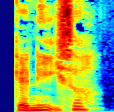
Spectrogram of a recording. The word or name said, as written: ghaneser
